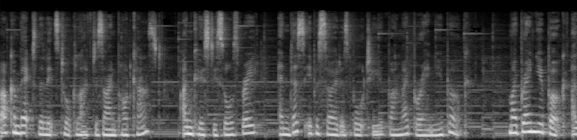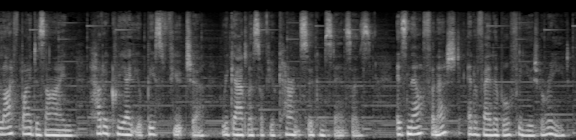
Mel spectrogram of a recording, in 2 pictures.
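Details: Adult woman speaking; normal fluent speech.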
